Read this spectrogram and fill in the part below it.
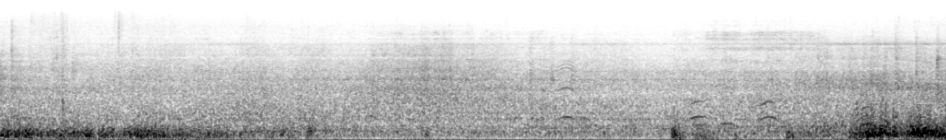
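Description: A diesel locomotive rumbles as it pulls a railcar slowly along the track.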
